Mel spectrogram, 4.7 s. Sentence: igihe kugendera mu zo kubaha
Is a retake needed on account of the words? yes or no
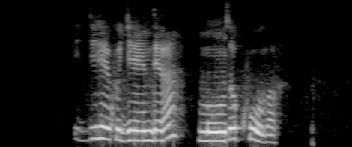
no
